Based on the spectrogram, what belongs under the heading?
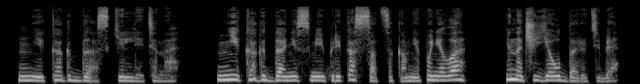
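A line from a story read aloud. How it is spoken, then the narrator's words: Near whisper. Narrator (Russian): Он сказал это тихо, почти шепотом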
